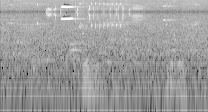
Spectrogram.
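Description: Faint bird calls: a short high whistle about a second in, followed by a quick run of evenly spaced high chirps.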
